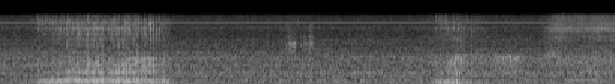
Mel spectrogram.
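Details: Man snoring in sleep: two long, rattling inhaled snores with quiet breathing between them, against steady background hiss.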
